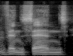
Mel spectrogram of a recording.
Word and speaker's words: Vincennes: We pronounce it Vincennes.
